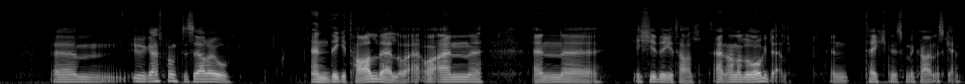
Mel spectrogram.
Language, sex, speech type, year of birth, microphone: Norwegian, male, spontaneous, 1991, Shure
